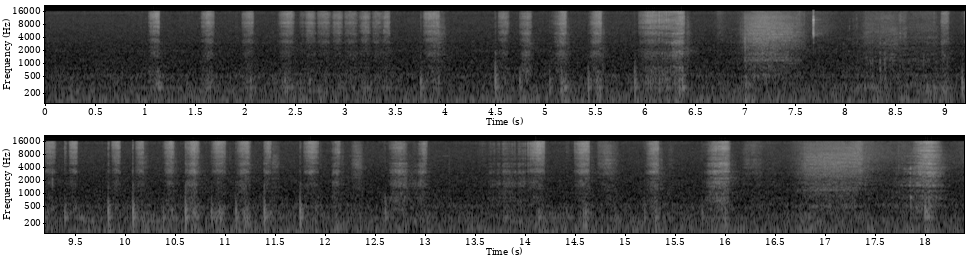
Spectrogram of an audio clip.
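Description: Faint scratching of a graphite pencil on paper, in many short, quick sketching strokes, with a few longer strokes about seven seconds in and again near the end.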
